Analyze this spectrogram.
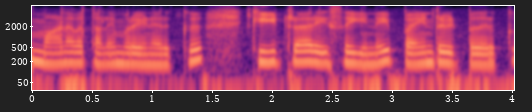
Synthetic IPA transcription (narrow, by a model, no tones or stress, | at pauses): mːaːnɐʋɐt̪ɐlɐɪmɯrɐjɪnɐɾɯkːɯkiːʈraːɾeːsɐjɪnɐɪpɐjɐndrɯʋɪʈ̚pɐðɐrkɯ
